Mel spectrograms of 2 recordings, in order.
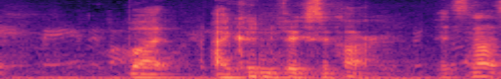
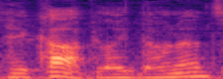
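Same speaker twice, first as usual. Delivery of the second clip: usual speaking voice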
